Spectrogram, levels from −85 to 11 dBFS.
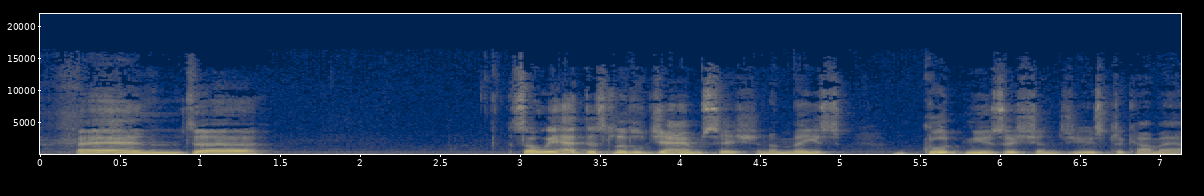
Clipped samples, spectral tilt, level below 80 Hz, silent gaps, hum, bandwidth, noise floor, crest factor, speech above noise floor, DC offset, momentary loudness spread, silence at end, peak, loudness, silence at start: under 0.1%; -5.5 dB/octave; -50 dBFS; none; none; 16 kHz; -46 dBFS; 16 dB; 26 dB; under 0.1%; 11 LU; 0 s; -6 dBFS; -20 LUFS; 0 s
